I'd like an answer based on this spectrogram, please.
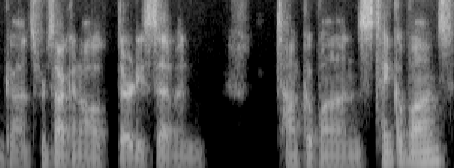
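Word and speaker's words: tankōbon: we're talking all 37 tanka buns tankobons how do you pronounce that Zach tonkoban tankoban thank you uh it ran from 2000 to 2013.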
